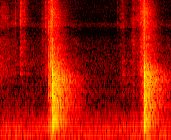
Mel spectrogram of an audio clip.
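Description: A knife chops pizza egg roll ingredients such as mushrooms on a board with two sharp, separate thuds about a second apart, close and clear with no talking.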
